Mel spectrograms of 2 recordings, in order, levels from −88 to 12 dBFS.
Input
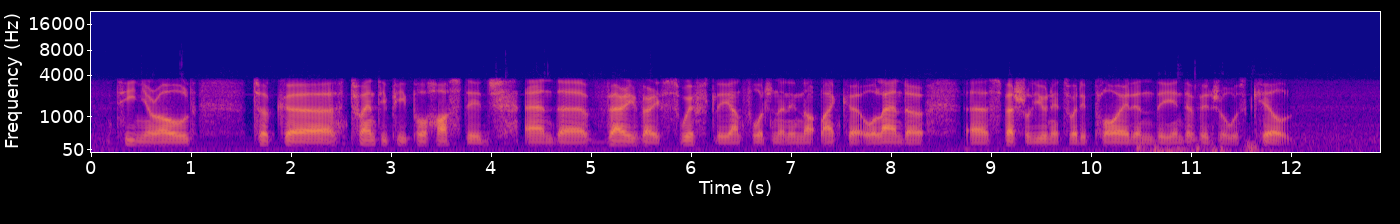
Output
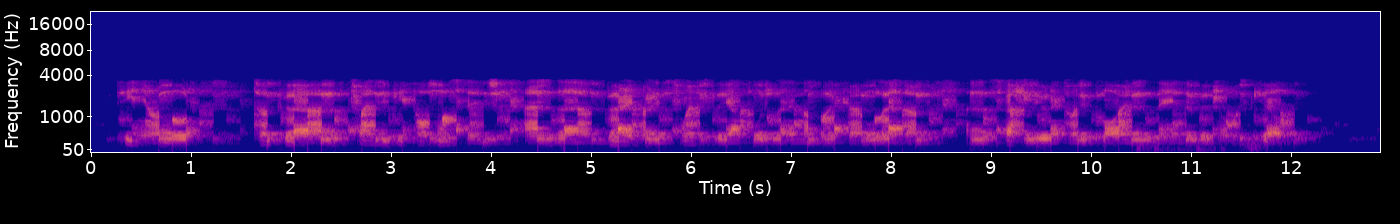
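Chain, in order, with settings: downward expander −40 dBFS
dense smooth reverb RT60 0.66 s, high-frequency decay 0.95×, DRR 2 dB
formant filter that steps through the vowels 7.4 Hz

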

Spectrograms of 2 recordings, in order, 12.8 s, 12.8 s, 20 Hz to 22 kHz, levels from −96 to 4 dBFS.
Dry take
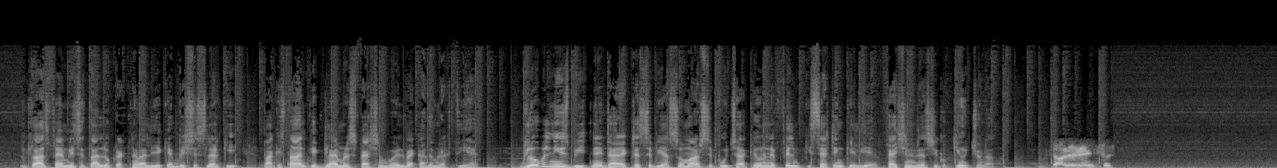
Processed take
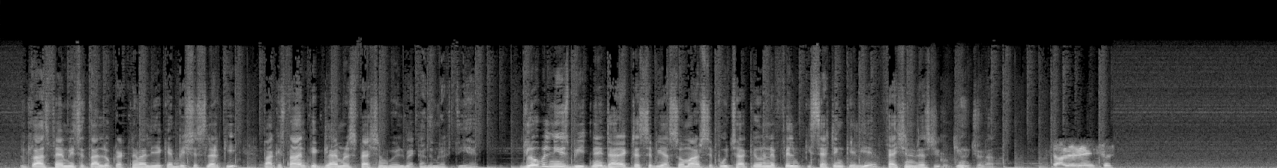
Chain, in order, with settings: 0:03.87–0:05.26: flat-topped bell 870 Hz −13.5 dB 2.5 octaves
0:09.29–0:09.88: micro pitch shift up and down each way 38 cents
level +5.5 dB

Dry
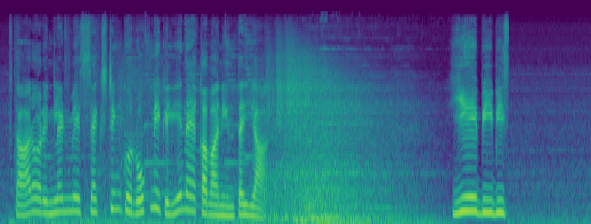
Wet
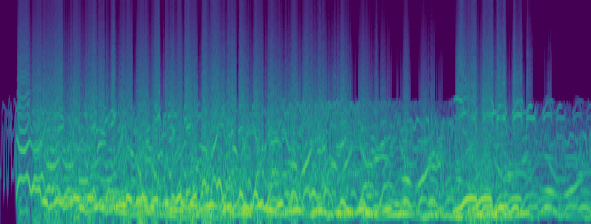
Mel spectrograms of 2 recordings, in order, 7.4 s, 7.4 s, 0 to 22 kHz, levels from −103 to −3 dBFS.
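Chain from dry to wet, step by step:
three sine waves on the formant tracks
0:02.05–0:03.67: high-shelf EQ 2,600 Hz −7 dB
delay that swaps between a low-pass and a high-pass 187 ms, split 1,000 Hz, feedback 53%, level −2 dB
delay with pitch and tempo change per echo 262 ms, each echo −5 semitones, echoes 3
slew-rate limiting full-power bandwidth 42 Hz

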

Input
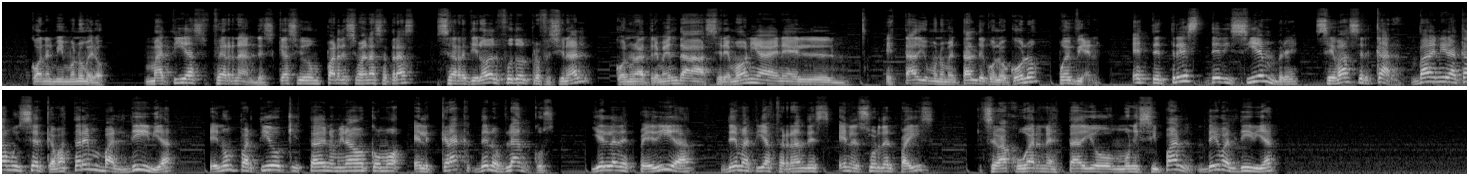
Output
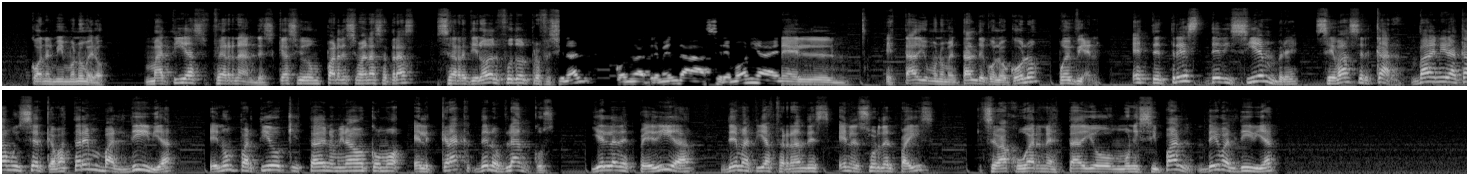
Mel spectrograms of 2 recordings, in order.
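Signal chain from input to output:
0:05.57–0:07.80: expanding power law on the bin magnitudes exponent 2.9

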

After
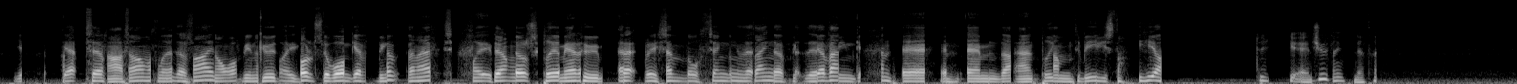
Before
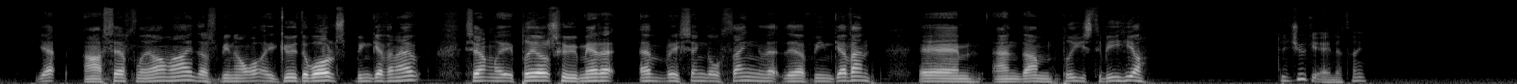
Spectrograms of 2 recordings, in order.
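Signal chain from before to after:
slices reordered back to front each 215 ms, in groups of 2
bass and treble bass +6 dB, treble −13 dB
in parallel at +2 dB: downward compressor, threshold −30 dBFS, peak gain reduction 18 dB

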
